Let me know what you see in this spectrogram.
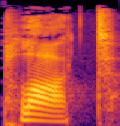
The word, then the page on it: plot: American English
